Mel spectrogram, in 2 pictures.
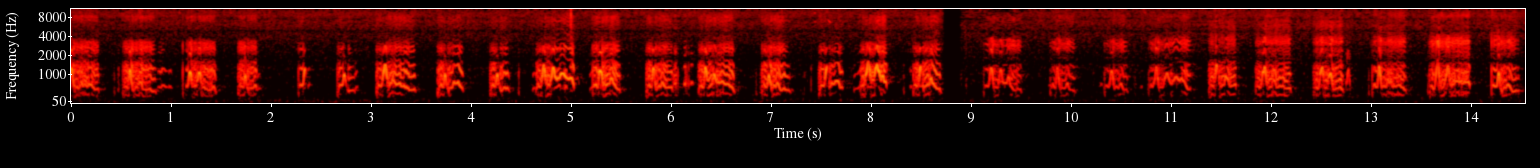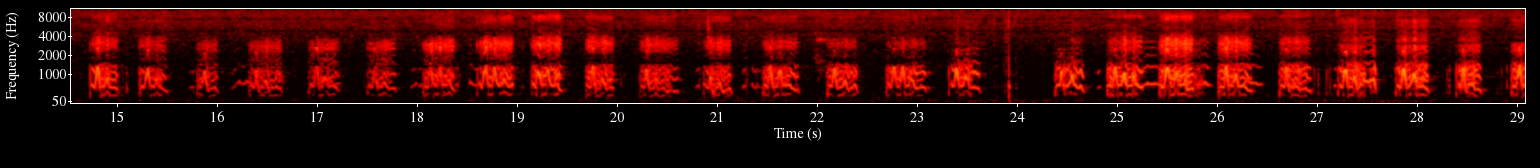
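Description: Guinea pigs wheeking: a long run of short, squeaky pitched calls, about two to three a second, briefly broken once about nine seconds in.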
